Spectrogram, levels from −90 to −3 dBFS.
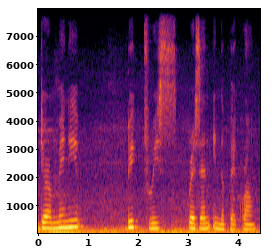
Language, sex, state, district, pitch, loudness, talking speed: English, female, Nagaland, Dimapur, 185 Hz, -16 LUFS, 120 wpm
